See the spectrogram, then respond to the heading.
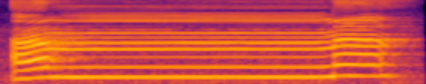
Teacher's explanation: مشدد میم کو ہم سختی اور جماؤں کے ساتھ غنہ کر کے ادائیگی کریں گے اس کی۔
